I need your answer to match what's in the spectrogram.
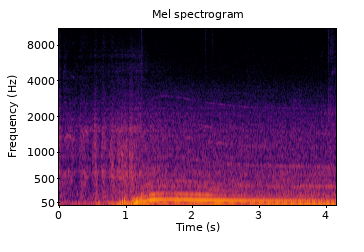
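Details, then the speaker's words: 2009 Nissan GT-R Black Edition (R35), six-cylinder, cold start: short crank, then the engine catches with a strong flare and settles to a steady, smooth, deep idle with no odd noises; a normal cold start. "there is a smoothness to this car as it starts but a distinct muscle to it you can tell that this engine though being a nice Sil 6 cylinder still has some serious power behind it"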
